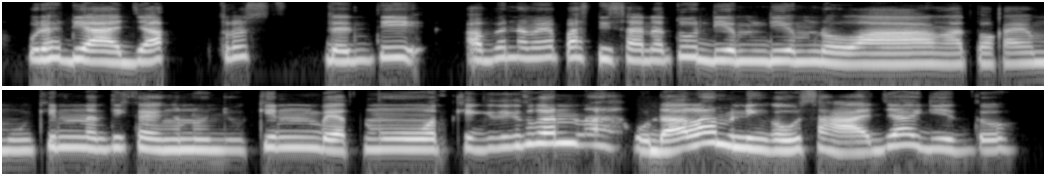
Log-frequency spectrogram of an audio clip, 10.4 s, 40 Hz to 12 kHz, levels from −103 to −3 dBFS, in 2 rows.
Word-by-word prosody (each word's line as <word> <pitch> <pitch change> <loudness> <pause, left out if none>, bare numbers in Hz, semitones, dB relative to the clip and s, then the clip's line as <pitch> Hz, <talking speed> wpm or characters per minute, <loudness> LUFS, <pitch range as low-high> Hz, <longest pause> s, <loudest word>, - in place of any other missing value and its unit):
udah 245 +2 +2
diajak, 220 -1 +4 0.3
terus 285 +1 -7 0.2
nanti 230 - -3 0.2
apa 240 +3 -2
namanya 270 +1 -3
pas 280 0 -1
di 260 - -4
sana 230 -1 -2
tuh 290 -2 -3
diam-diam 220 -1 -2
doang 185 -1 +2
atau 180 +1 -7
kayak 190 +1 -7
mungkin 205 +5 -4
nanti 230 +1 -3
kayak 220 -3 -1
ngenunjukin 210 +4 -3
bad 200 -3 +3
mood 215 0 0
kayak 230 -2 -7
gitu-gitu 265 +6 -2
kan. 325 +1 +7
Ah 275 -2 -3
udahlah, 235 - +7
mending 245 -7 +3
nggak 200 +1 +3
usah 185 -5 +3
aja 280 +10 0
gitu. 210 -1 -6
220 Hz, 175 wpm, -21 LUFS, 205-250 Hz, 0.3 s, kan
